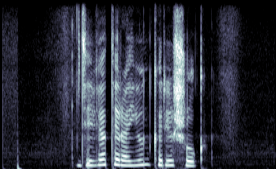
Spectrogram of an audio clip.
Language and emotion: Russian, neutral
